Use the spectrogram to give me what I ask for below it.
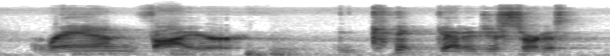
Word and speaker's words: Ranvier: But crazy way of pronouncing this, Ranvier, Ranvier.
